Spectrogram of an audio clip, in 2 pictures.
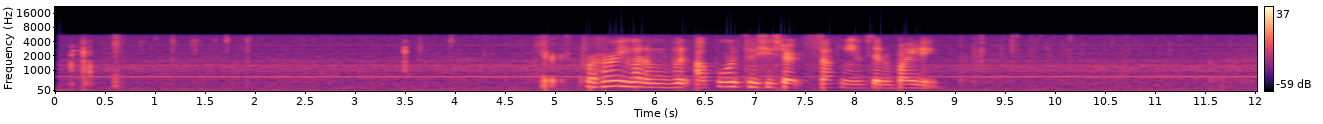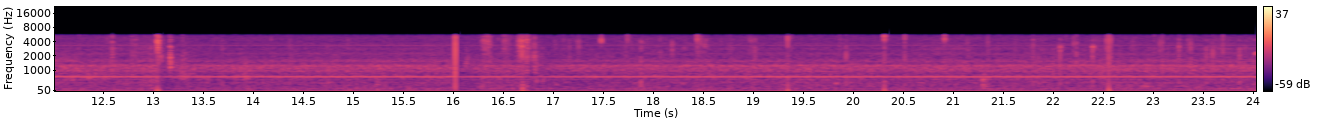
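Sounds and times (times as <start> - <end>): background hiss and hum: 0.0 - 24.0
kitten suckling wet clicks: 0.8 - 2.1, 9.0 - 11.8, 12.4 - 13.8, 15.9 - 24.0.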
